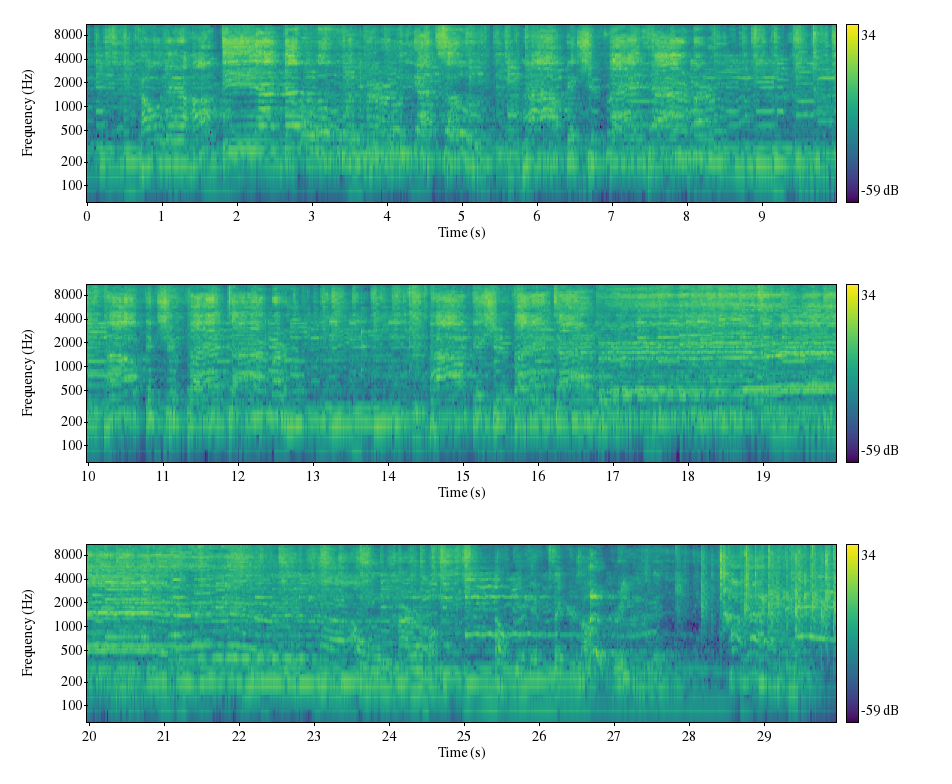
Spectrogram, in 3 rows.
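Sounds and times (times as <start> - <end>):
acoustic guitar: 0.0 - 29.9
people singing: 0.7 - 8.8, 10.1 - 13.0, 14.4 - 24.7.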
